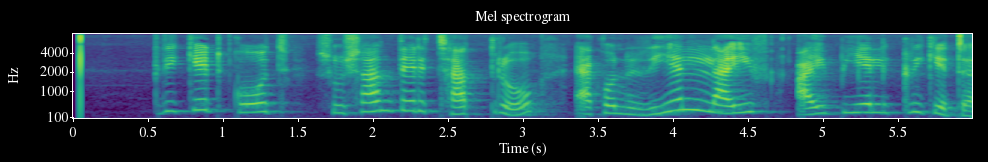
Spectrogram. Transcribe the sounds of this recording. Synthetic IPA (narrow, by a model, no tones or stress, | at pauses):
kɾikeʈkot͡ɕ | ʃuʃant̪eɾt͡ɕʰat̪ːɾoɛ̰kʰonɾialːajfajpielkɾikeʈaɾ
